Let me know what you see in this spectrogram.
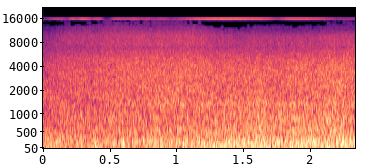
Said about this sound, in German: Das Meer an der Beiruter Korniche schäumt.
